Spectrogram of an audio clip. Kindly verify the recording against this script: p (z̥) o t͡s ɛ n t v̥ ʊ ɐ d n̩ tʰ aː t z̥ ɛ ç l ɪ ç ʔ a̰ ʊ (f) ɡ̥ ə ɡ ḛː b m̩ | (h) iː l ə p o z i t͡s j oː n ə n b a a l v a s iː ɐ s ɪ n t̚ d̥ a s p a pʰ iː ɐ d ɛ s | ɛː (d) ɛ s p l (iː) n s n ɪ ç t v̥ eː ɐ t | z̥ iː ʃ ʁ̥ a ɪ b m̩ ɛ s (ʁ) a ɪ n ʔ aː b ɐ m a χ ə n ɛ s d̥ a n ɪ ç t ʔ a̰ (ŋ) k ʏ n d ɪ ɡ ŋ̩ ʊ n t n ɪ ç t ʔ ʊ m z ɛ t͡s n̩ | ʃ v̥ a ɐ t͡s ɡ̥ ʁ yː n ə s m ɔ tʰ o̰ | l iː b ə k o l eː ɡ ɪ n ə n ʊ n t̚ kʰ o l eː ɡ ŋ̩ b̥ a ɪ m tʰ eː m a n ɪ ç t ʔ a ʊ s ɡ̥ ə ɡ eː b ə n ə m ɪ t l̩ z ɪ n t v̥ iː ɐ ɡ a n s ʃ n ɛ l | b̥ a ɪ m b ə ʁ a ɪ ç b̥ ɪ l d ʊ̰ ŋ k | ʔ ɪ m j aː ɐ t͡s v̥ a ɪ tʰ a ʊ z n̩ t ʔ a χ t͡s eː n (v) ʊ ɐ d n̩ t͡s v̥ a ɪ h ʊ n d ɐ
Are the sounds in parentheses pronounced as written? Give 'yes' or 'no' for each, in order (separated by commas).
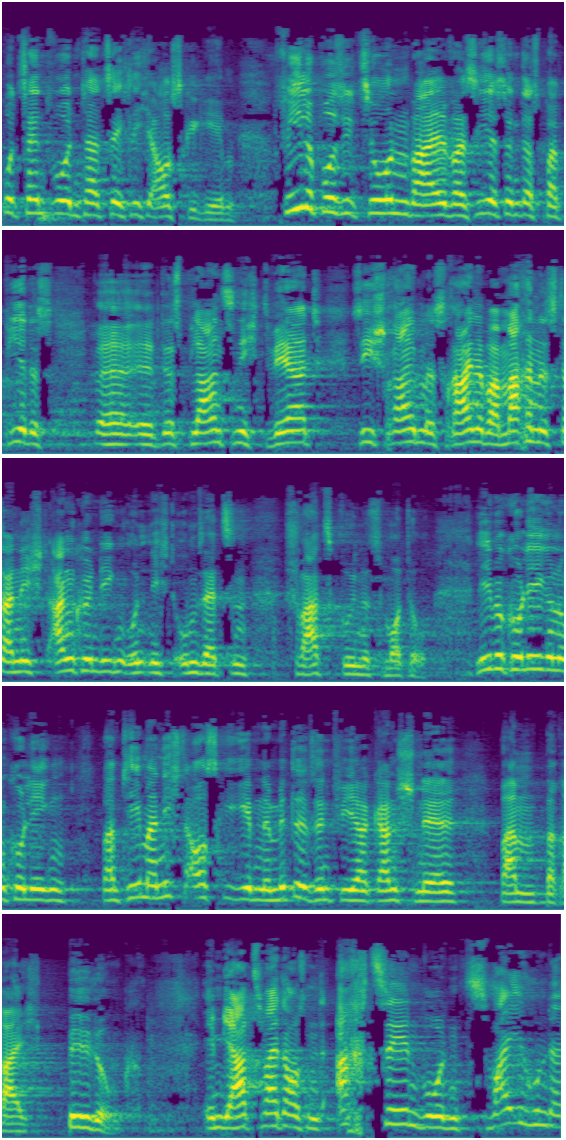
no, no, no, yes, no, yes, no, yes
